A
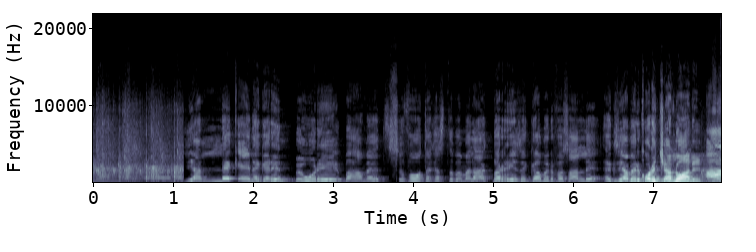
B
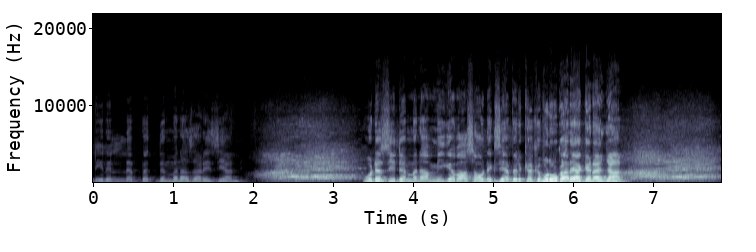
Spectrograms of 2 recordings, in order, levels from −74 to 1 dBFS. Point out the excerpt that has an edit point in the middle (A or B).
A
